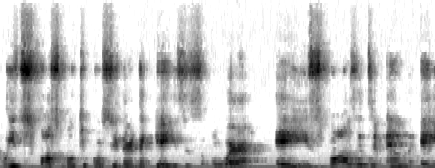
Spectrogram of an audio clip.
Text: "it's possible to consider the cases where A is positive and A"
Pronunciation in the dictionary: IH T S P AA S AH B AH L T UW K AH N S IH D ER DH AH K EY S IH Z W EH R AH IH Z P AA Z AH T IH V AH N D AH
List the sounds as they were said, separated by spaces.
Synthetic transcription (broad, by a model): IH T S P AA S AH B AH L T UW K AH S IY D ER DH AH K EY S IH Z W EH R AH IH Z P AA Z AH T IH V AH N D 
